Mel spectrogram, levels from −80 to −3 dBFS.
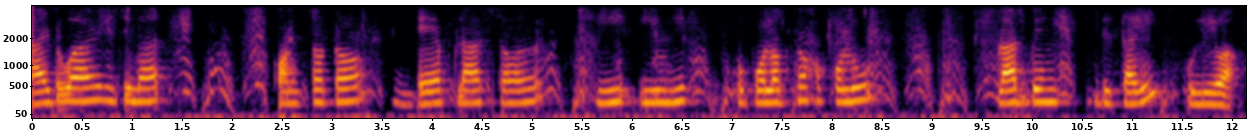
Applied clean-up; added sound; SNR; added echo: neural mask model Resemble Enhance denoiser.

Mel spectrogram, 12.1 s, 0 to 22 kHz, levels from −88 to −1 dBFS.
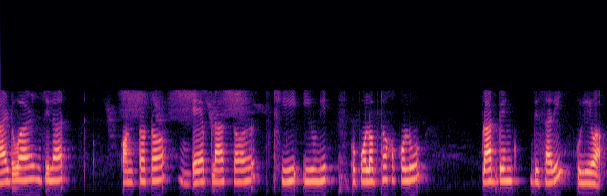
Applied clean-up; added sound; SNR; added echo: none; none; none; none.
